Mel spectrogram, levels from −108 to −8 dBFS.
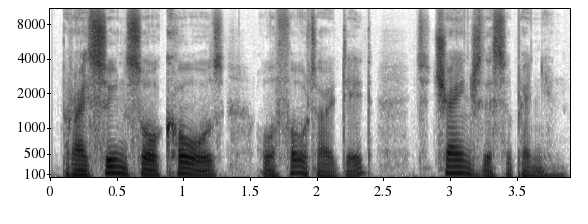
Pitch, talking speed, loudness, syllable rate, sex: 95 Hz, 170 wpm, -18 LUFS, 5.3 syllables/s, male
